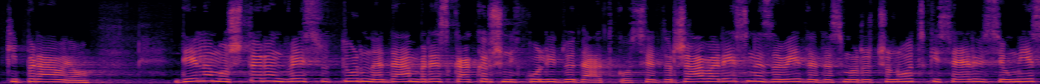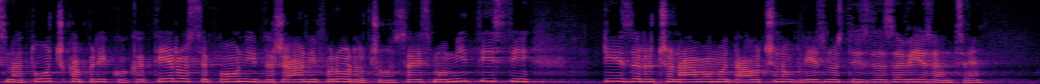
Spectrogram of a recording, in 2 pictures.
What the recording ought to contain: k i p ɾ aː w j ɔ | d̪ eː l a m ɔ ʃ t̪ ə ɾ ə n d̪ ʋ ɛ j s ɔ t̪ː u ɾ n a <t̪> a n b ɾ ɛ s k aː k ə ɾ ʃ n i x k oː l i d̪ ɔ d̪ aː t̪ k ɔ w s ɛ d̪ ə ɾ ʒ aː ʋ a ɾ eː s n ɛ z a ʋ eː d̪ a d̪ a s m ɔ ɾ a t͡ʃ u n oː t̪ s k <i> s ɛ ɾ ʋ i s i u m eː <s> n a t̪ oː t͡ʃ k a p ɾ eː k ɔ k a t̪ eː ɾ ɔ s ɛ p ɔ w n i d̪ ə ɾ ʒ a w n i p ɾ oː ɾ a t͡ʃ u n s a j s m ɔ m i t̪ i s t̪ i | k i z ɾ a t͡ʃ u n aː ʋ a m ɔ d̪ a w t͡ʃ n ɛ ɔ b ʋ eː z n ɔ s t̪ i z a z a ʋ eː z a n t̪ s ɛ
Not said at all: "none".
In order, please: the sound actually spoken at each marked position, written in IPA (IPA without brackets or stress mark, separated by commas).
d̪, i, s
